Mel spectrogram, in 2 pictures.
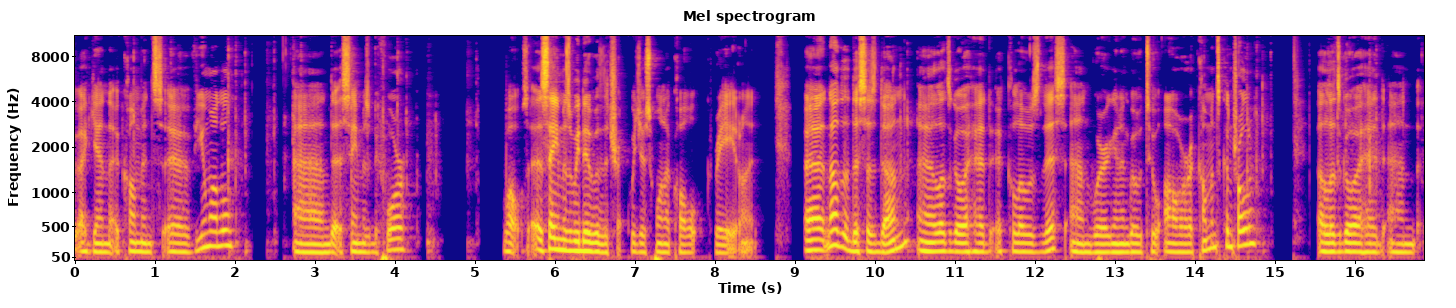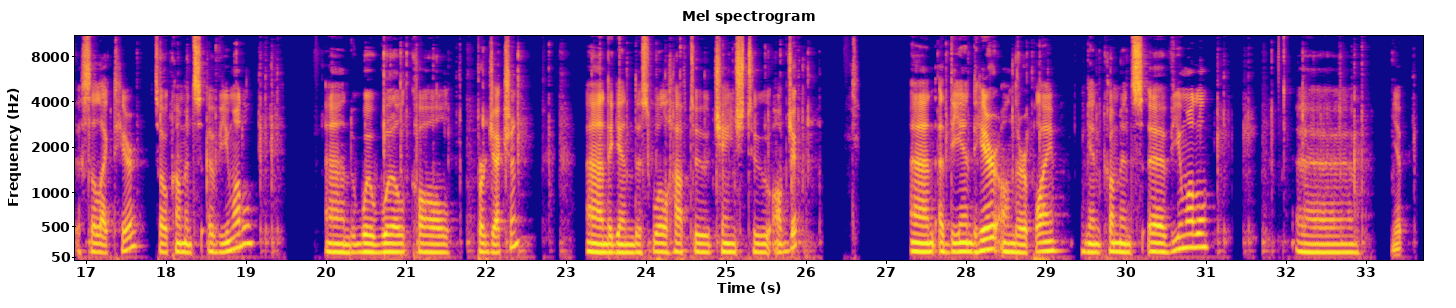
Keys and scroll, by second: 1.9 Return, 4.9 ctrl+s, 10.4 ctrl+s, 16.2 Return, 22.0 ctrl+s, 22.2 Escape, 24.9 Escape, 24.9 ctrl+w, 26.0 Return, 26.0 ctrl+s, 32.9 Return.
